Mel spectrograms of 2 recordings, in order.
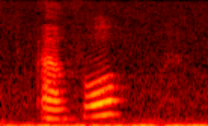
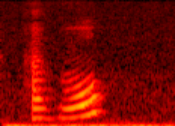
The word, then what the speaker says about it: avô: But if it's letter E plus acento agudo, the meaning would be is, so the verb to be e, avô, grandpa, avó, grandma, avô, avó, avô, avó.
